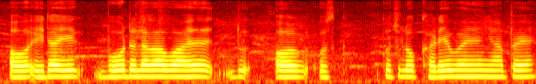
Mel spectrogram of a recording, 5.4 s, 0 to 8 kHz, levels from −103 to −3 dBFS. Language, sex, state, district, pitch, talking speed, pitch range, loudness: Hindi, male, Bihar, Vaishali, 185 Hz, 210 wpm, 175-185 Hz, -18 LUFS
